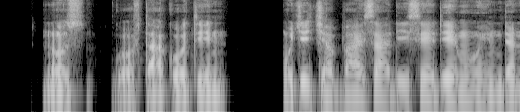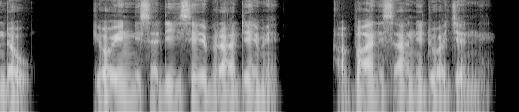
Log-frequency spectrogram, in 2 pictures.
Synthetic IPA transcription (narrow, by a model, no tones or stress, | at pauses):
nʊs | ɡo̞ːft̪aːko̞ːt̪iːn | mʊt͡ʃʼɪt͡ʃːɪɐbːaːɪsaːᶑiːse̞ːd̪e̞ːmuːhɪnd̪ɐnd̪ɐʔʊ̰ | jo̞ːɪnːɪsɐᶑiːse̞ːbɪɾaːd̪e̞ːmɛ | ʔɐ̰bːaːnɪsaːnɪd̪ʊɐd͡ʒɛnːɛ̰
